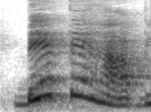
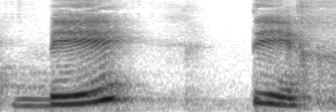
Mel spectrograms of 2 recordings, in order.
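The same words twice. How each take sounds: First: Said in the usual way. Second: Beterraba spoken slowly, syllable by syllable, be-ter-ra-ba; split into syllables. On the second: Shown as a demonstration. Teacher shows pupils how to split beterraba, slow syllables. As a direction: break beterraba into its four syllables. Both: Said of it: "eu separei".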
